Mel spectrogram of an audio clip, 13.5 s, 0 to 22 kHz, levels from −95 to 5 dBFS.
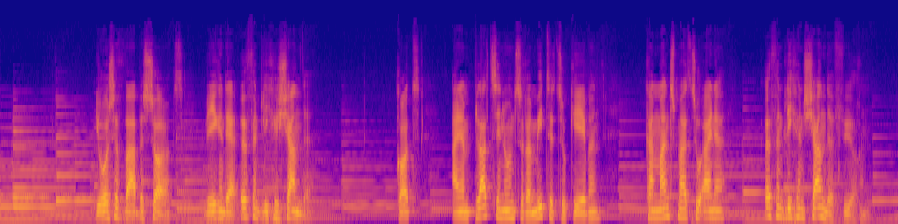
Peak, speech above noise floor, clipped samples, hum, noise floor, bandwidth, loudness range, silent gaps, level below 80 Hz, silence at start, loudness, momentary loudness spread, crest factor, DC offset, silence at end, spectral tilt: -2 dBFS; 21 dB; under 0.1%; none; -39 dBFS; 11 kHz; 3 LU; none; -54 dBFS; 0 s; -19 LUFS; 20 LU; 18 dB; under 0.1%; 0 s; -6 dB/octave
